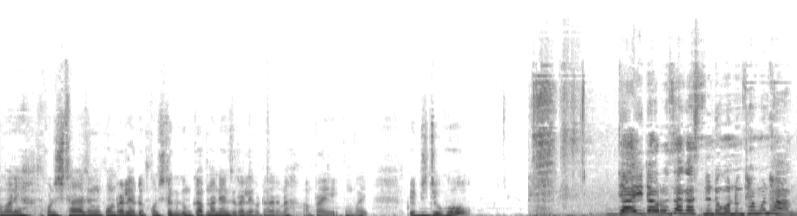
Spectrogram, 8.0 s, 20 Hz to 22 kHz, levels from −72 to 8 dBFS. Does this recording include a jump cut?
yes; 1 cut; at 5.2 s

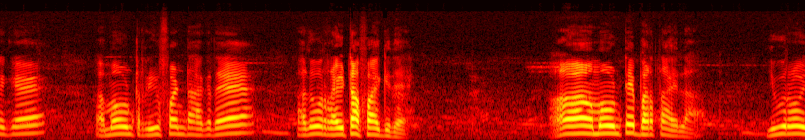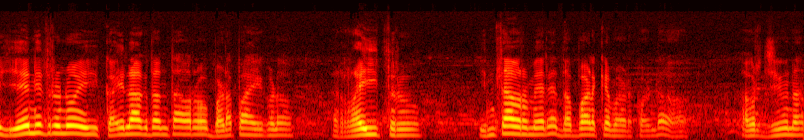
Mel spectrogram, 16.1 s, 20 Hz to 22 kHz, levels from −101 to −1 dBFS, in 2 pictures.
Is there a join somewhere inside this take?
no; 0 cuts

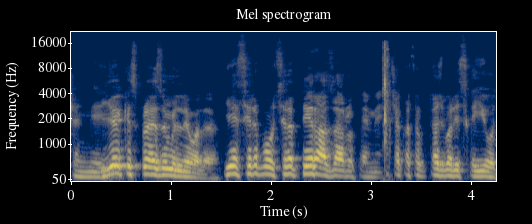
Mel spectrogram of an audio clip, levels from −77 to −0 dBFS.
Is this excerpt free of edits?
no; 1 cut; at 3.2 s

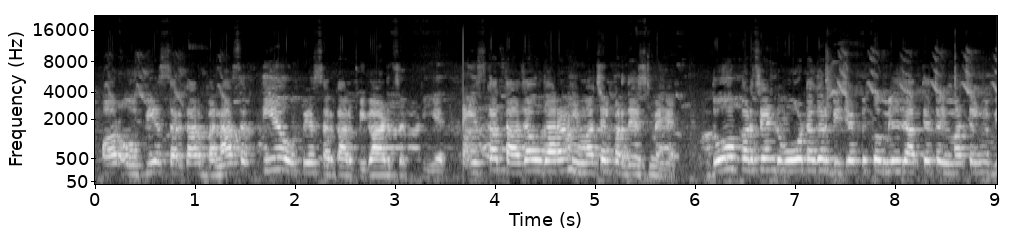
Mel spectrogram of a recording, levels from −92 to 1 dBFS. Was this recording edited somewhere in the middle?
yes; 1 cut; at 3.7 s

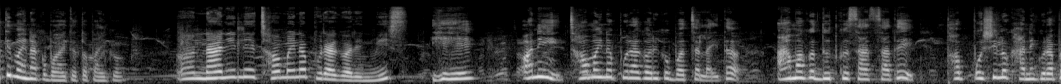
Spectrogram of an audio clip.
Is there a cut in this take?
no; 0 cuts

